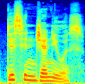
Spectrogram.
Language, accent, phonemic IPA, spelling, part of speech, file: English, US, /ˌdɪ.sɪnˈd͡ʒɛn.ju.əs/, disingenuous, adjective, En-us-disingenuous.ogg
- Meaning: 1. Not honourable; unworthy of honour 2. Not ingenuous; not frank or open 3. Assuming a pose of naïveté to make a point or for deception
